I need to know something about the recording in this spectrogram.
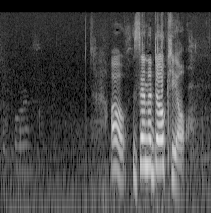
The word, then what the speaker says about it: xenodochial: So, can you pronounce it for us? Oh, xenodochial. Xenodochial.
